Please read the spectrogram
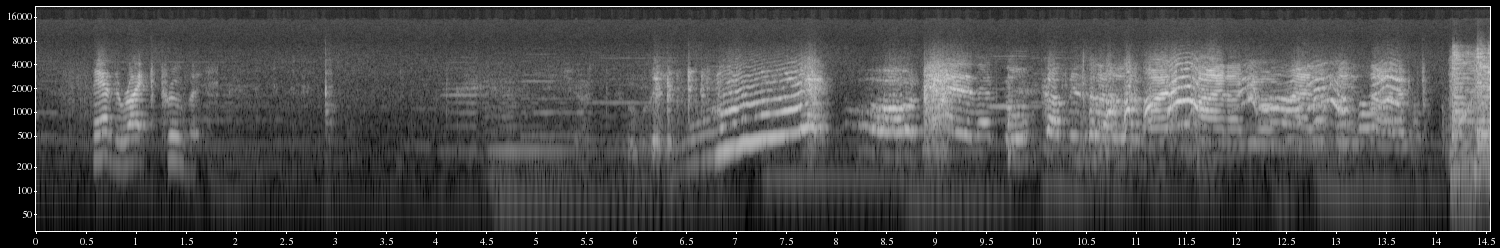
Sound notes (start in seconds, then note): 6.9 grandpa hooting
